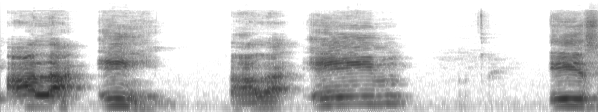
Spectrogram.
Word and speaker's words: Ala'aym: Now, you might hear me say Allah aim. Allah aim is how we pronounce God in our language.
